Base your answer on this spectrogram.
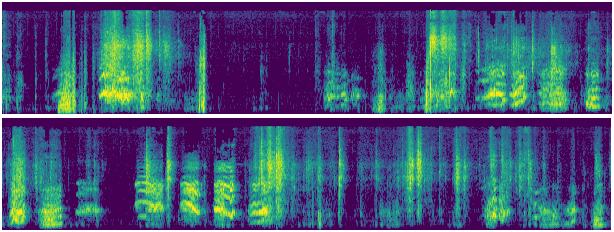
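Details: American Staffordshire Terrier puppies whine and yelp in many short, wavering, high-pitched cries, overlapping and coming in quick bursts with brief quiet gaps between them.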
